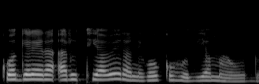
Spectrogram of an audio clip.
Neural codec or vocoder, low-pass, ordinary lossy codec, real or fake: codec, 16 kHz, 6 kbps, DAC; 5.4 kHz; none; fake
